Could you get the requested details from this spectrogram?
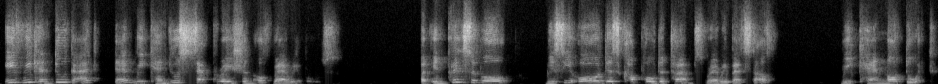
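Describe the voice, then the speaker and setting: Slow-spoken woman lecturing with many "okay?"s. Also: mid-range voice, animated, mellow. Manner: checks in with students often, repeating "okay?". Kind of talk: online lecture. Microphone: computer mic on a video call.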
